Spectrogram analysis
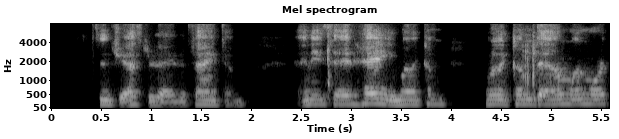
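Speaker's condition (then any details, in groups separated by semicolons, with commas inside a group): Cerebral palsy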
